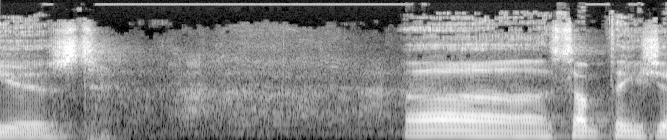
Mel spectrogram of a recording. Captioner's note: laughter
